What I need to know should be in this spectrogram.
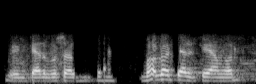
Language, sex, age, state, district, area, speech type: Odia, female, 60+, Odisha, Sundergarh, urban, conversation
